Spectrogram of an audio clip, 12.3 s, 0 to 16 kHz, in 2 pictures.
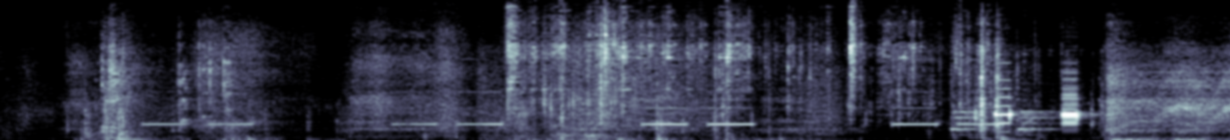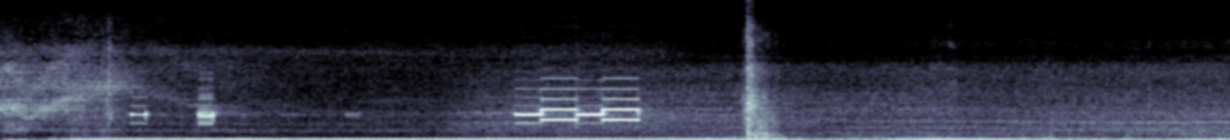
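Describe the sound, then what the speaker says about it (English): Mazdaspeed 3 being started for a drive: several seconds of door and cabin clatter and clicks, then the engine catches and settles into a steady, loud idle rumble, close up. "So bonnet's closed, jump in and take it for a quick spin up the road."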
